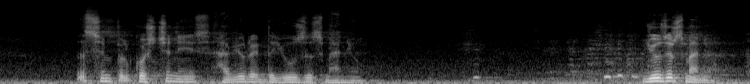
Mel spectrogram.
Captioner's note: laughter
